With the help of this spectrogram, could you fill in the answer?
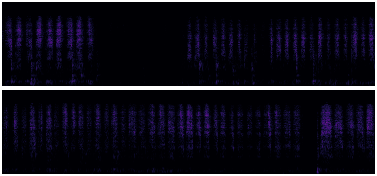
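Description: A wooden stylus scratches a black-coated scratch art card near the top of a spiral pad held in the other hand. It makes quick, dry, bright scraping strokes in steady runs. The scraping pauses briefly around two seconds in, then resumes and continues almost to the end.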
